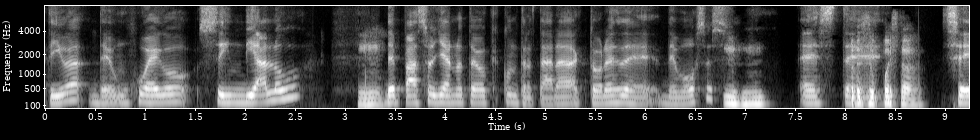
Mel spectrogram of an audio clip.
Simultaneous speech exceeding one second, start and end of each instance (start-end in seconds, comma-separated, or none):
none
